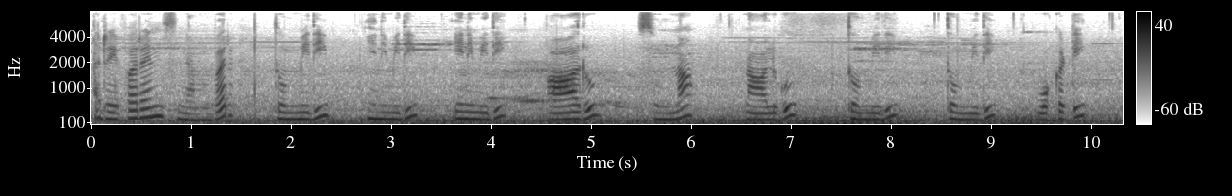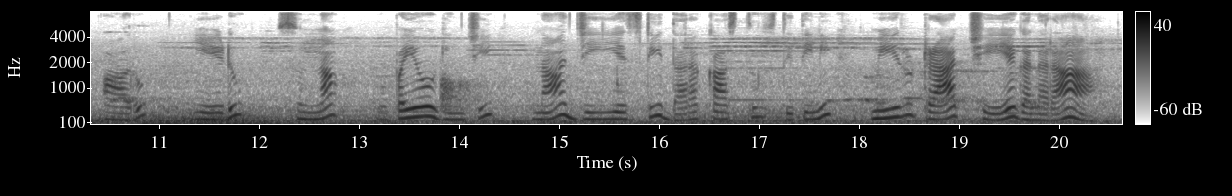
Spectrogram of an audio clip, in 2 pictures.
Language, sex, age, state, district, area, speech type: Telugu, female, 18-30, Andhra Pradesh, Nellore, rural, read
